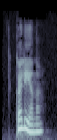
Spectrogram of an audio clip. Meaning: 1. knee 2. lap 3. bend (in a river, etc.) 4. figure, part, passage, turn (in music or dance) 5. generation, branch 6. tribe 7. joint, elbow, crank (pipes, tubing, rods) 8. joint, node
- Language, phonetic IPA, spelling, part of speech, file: Russian, [kɐˈlʲenə], колено, noun, Ru-колено.ogg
